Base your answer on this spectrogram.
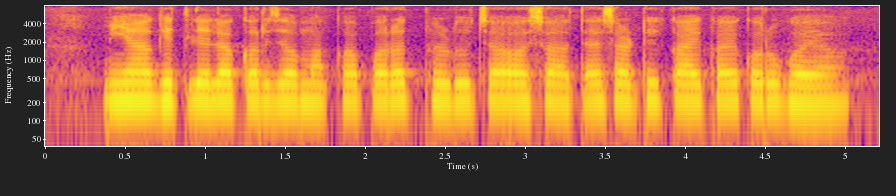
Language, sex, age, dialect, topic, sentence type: Marathi, female, 31-35, Southern Konkan, banking, question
